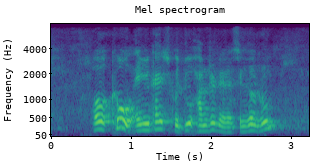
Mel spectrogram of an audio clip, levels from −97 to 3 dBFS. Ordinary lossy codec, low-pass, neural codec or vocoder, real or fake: none; 7.2 kHz; codec, 16 kHz, 4 kbps, FreqCodec, smaller model; fake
